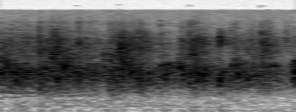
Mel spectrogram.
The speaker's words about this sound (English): I think we ought to give God a hand clap of praise. Thank you, Jesus.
